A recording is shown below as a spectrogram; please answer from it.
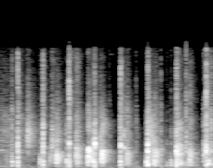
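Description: A small group of people clapping their hands, many quick uneven claps overlapping.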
